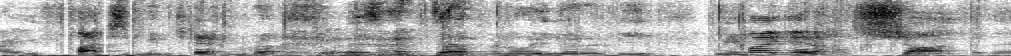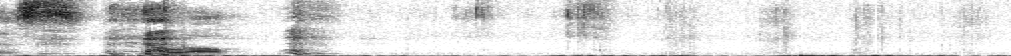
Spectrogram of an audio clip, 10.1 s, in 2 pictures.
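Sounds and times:
speech: 0:00.1 - 0:06.8
crunching on chips: 0:00.6 - 0:05.0, 0:07.3 - 0:10.0
laughter: 0:01.2 - 0:02.4, 0:05.2 - 0:06.7.

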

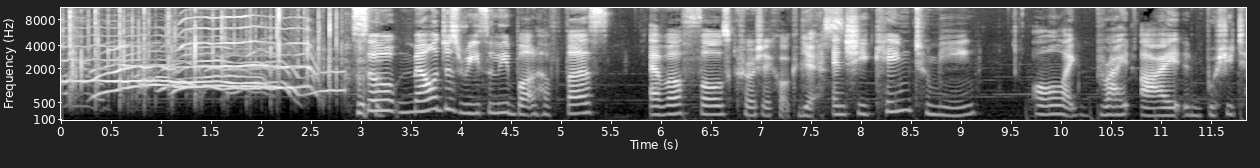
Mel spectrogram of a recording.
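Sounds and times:
cheering and applause sound effect: 0:00.0 - 0:03.0
speech: 0:02.9 - 0:11.8.

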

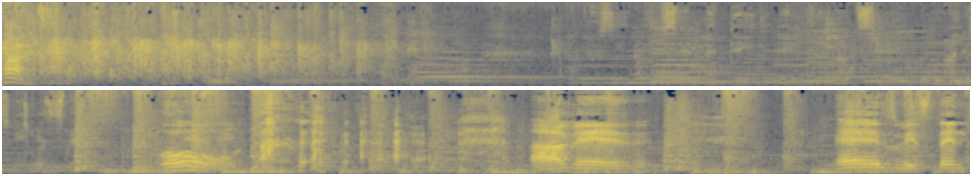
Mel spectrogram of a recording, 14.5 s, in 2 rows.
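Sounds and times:
audience applause: 0:00.0 - 0:03.2
laughter: 0:02.6 - 0:03.3, 0:08.5 - 0:11.2
speech: 0:08.5 - 0:08.9, 0:11.2 - 0:12.2, 0:13.5 - 0:14.5.

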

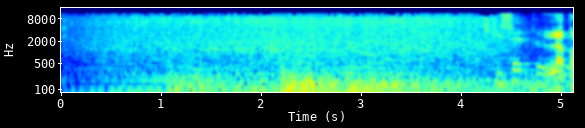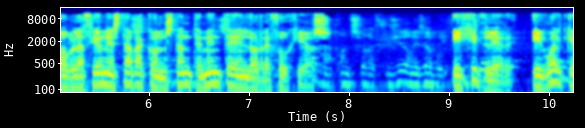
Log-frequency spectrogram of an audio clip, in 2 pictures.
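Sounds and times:
propeller aircraft engines during bombing raid: 0:00.0 - 0:05.6
speech: 0:04.5 - 0:10.2.

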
